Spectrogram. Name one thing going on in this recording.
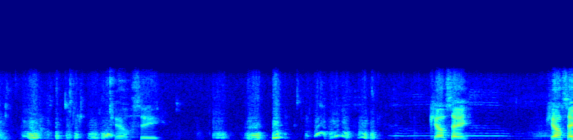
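Water splashes softly in a small tub.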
